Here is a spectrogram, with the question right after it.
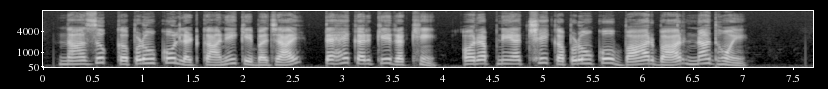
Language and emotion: Hindi, neutral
